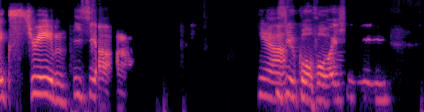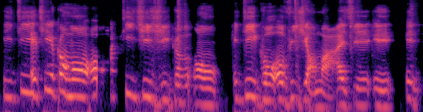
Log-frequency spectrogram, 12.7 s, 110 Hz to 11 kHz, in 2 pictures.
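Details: Man with Functional Neurological Disorder and foreign accent syndrome, onset 2019 alongside non-epileptic seizures, accents varying daily without control; today a bout of gibberish with a Chinese-sounding accent. Functional foreign accent syndrome with gibberish speech.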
